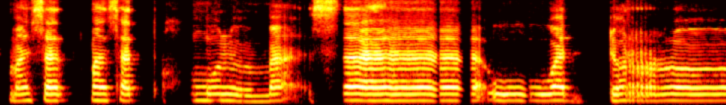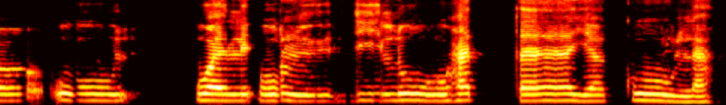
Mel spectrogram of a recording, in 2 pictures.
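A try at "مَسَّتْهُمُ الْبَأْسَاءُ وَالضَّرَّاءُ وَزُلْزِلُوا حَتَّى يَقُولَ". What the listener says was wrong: Huruf sinnya kan ada tasdidnya ya. Harus dialirkan suaranya. Kemudian wadoro'u. Nah, kan hamzahnya doma.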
